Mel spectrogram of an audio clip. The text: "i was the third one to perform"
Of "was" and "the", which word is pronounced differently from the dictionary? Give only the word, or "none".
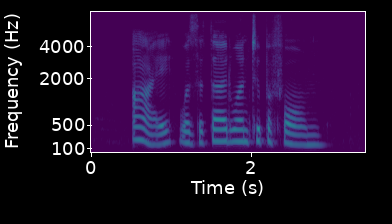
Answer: none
